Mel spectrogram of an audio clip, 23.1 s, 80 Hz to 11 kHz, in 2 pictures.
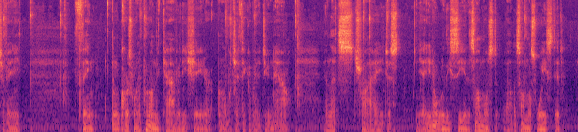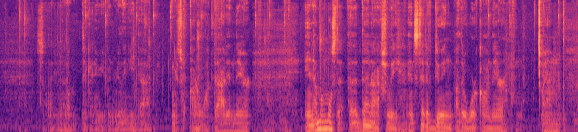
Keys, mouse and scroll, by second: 0.0 click, 0.6 middle click, 2.8 click, 5.1 middle click, 7.2 click, 7.7 click, 10.4 click, 11.9 click, 12.8 alt+a, 13.3 middle click, 13.8-14.2 scroll down 3, 14.3 shift+middle click, 14.6 middle click, 15.6 shift+middle click, 16.0 middle click, 16.9 shift+middle click, 18.0 ctrl+s, 18.2-18.6 scroll down 3, 18.6 middle click, 20.9-21.3 scroll down 2, 21.3 middle click, 22.1 scroll up 3, 22.7 shift+middle click.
